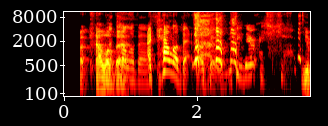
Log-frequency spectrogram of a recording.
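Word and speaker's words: Akallabêth: Actually, like I said, I couldn't even remember Alcarabeth. Akalabeth. Okay, you see there. You pronounce it in Chinese.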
